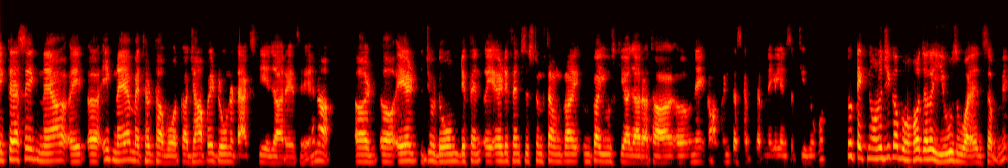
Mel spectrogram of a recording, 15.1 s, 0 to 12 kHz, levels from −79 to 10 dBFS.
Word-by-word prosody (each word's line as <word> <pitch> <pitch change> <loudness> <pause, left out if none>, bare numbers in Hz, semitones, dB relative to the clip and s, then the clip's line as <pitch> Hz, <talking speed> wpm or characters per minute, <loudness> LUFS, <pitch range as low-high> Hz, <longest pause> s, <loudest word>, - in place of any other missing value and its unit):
एक 165 -1 -3
तरह 185 -1 +6
से 205 -1 +2
एक 195 - -2
नया 155 +1 +4 0.2
एक 150 +1 0 0.3
एक 190 - -2
नया 170 +2 +6
मेथड 155 -2 -2
था 145 - +3
वॉर 130 -1 -1
का, 145 -1 0
जहाँ 140 +2 +1
पे 160 0 +1
ड्रोन 150 -1 -2
अटैक्स 145 - 0
किए 135 -2 -6
जा 120 -1 +2
रहे 120 0 -3
थे, - - -12
है - - -9
ना? - - +3 0.5
अ 140 - +3 0.3
अ, 140 0 +2
एट 160 +1 +5 0.2
जो 160 - -2
डोम 150 +1 0
डिफें 150 +1 -1
अ, 150 - -8
एयर 155 +2 +3
डिफेंस 155 0 -2
सिस्टम 150 +1 -7
था, 160 - +4
उनका 145 +1 0 0.2
उनका 150 +3 +1
यूज़ 145 -1 -4
किया 140 -2 +1
जा 130 -1 +3
रहा - - +2
था 130 -1 +5
अ 130 - -1
अ 130 0 -4
उन्हें 140 +1 -3
काफ़ी 140 - -7
इंटरसेप्ट 140 0 -9
करने 130 -1 -10
के 135 - -10
लिए 135 0 -5
इन 130 - -11
सब - - -19
चीज़ों 130 0 -12
को 195 +1 -15 0.3
तो 260 - +2
टेक्नोलॉजी 210 0 -1
का 230 0 +2
बहुत 180 +3 +3
ज़्यादा 190 +1 +4
यूज़ 160 0 +1
हुआ 140 -2 +3
है - - 0
इन 135 - -6
सब 145 - -2
में 205 +3 -10
150 Hz, 250 wpm, -24 LUFS, 140-165 Hz, 0.5 s, तरह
